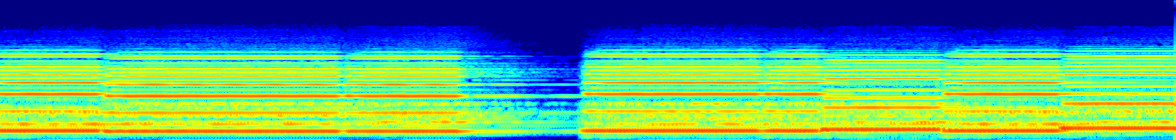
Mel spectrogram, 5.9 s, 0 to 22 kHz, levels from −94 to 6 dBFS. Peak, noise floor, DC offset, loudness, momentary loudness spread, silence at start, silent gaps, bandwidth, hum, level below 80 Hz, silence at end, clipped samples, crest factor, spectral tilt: -2 dBFS; -33 dBFS; under 0.1%; -11 LUFS; 3 LU; 0 s; none; 5.8 kHz; none; -68 dBFS; 0 s; under 0.1%; 10 dB; -5 dB/octave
